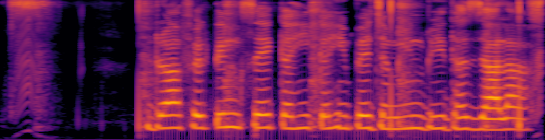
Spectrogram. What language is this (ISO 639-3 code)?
bho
